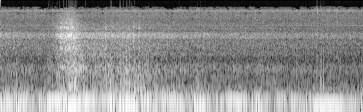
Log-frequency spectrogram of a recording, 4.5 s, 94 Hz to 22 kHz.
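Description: Dodge Ram SRT-10's 8.3-litre V10 running at idle with a deep, pulsing rumble.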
